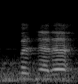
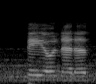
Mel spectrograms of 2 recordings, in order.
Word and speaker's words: Bayonetta: Vanetta or Bayonetta. I'm sorry. I can't say that word, but I know exactly what game you're talking about. And it's such Bayonetta. Thank you, Phil and Bricks. That's how you say it.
